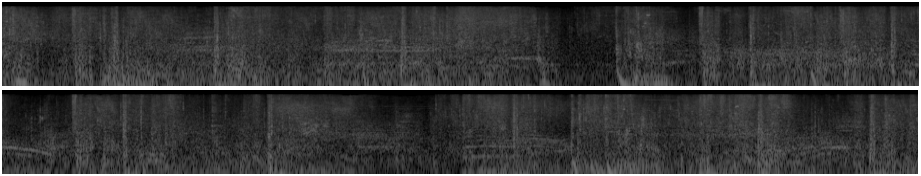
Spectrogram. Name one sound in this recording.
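Guns fire in rapid bursts with loud energy blasts.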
